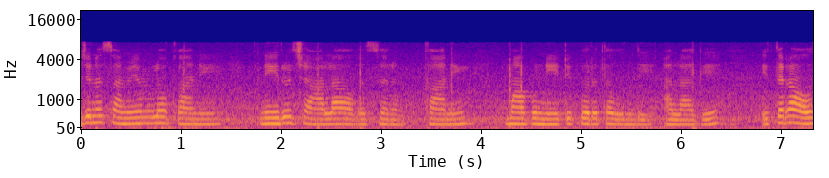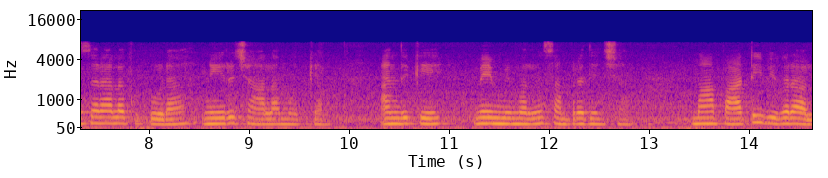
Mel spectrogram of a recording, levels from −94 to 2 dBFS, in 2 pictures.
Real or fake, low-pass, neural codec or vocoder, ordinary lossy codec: real; 7.2 kHz; none; none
